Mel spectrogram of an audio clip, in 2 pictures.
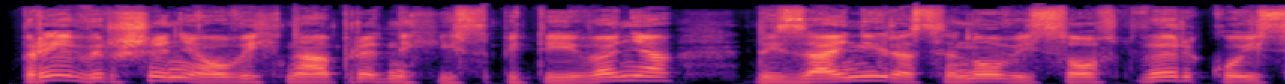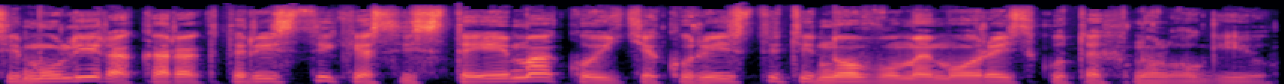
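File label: serbian male voice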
